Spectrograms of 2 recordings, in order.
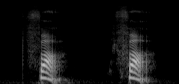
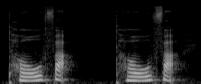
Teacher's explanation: In other contexts, you might see it as fa, fa, fourth tone, but tou fa is kind of a lighter, neutral tone.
